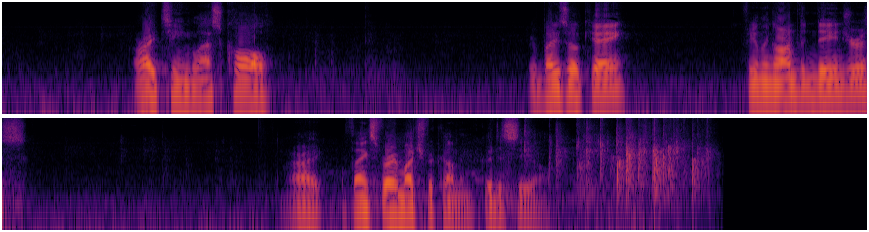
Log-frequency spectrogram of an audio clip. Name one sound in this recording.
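A middle-aged man speaks calmly, in bursts.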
